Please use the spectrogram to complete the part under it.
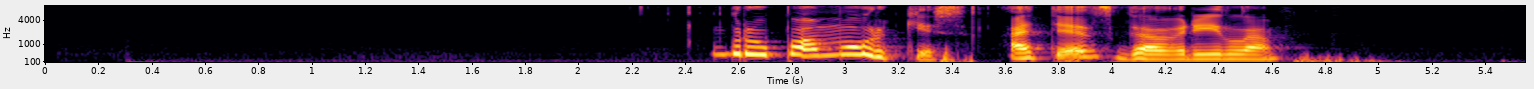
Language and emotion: Russian, positive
